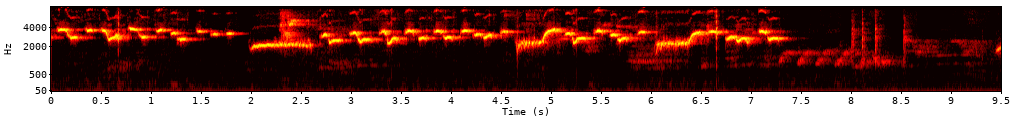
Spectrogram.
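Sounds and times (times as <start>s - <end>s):
Oriental magpie-robin song with ticking rattles and upward-slurred whistles: 0.0s - 9.5s.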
